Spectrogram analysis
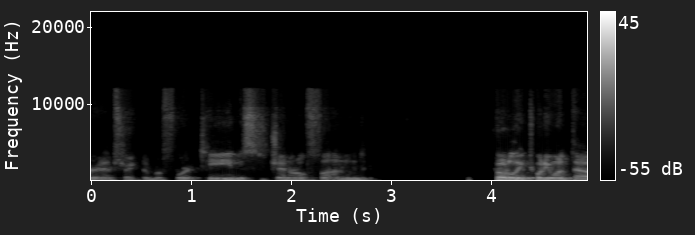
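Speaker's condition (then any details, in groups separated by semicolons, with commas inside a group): No condition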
